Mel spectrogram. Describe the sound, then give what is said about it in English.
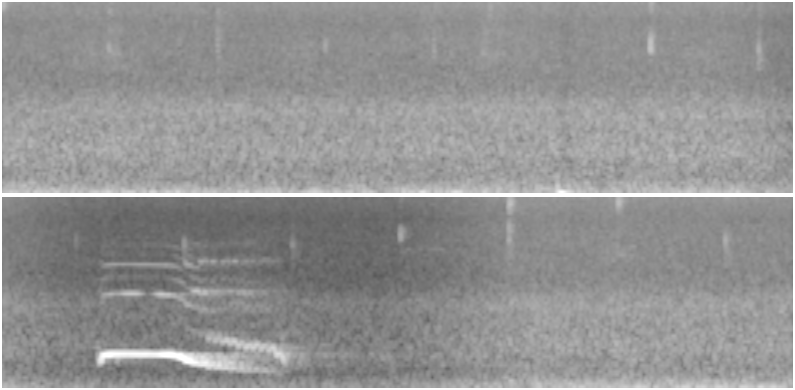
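Barred owl hooting: a single hooted phrase ending in a descending, slurred note, moderately faint over steady low wind noise. “Barred owl. American.”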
